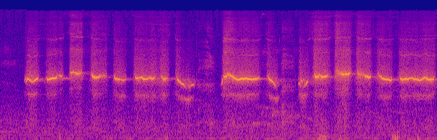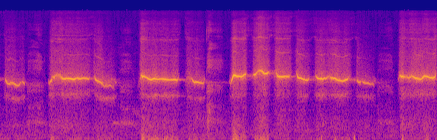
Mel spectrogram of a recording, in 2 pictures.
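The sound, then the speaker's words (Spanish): A woman whistles a slow melody alone while washing dishes in a kitchen, in short wavering phrases separated by brief pauses for breath, the clear high tone holding fairly steady throughout. “¿Cómo puede tener ganas de silbar a alguien a quien le arrebataron los sueños?”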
